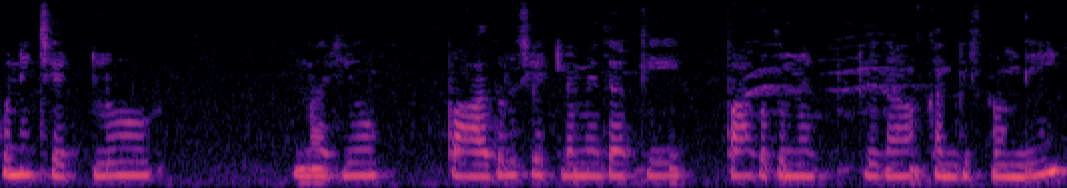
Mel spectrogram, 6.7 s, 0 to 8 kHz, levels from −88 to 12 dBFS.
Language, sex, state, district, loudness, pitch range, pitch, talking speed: Telugu, female, Andhra Pradesh, Krishna, -37 LUFS, 195-215 Hz, 205 Hz, 70 wpm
